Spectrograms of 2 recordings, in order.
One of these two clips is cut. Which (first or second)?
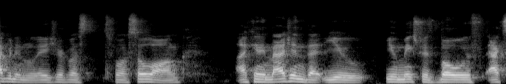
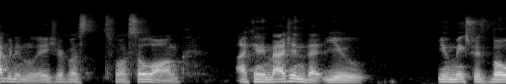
first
